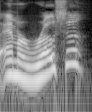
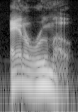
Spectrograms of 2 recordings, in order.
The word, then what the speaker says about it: Anarumo: Lou Amoroso? Amoruso? No, you're adding a syllable. Am I? It's Anarumo. Anarumo.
